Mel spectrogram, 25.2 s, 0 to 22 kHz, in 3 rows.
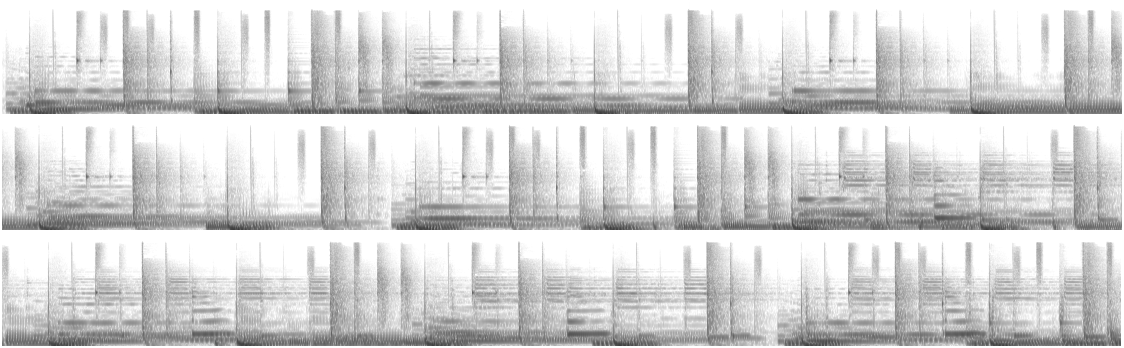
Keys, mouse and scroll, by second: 1.2 click, 7.5 double click, 11.0 Return, 16.2 click.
